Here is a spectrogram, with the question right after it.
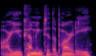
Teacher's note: For example, in a question like are you coming to the party? The voice rises toward the end. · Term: intonation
